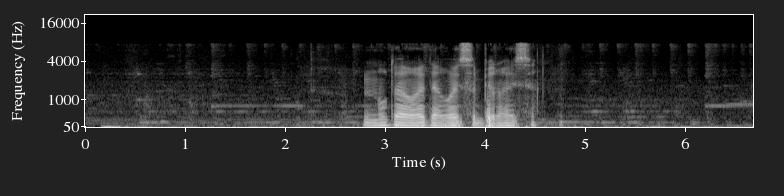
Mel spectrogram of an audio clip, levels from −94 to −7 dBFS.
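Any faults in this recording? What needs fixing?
No faults found; nothing needs fixing.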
